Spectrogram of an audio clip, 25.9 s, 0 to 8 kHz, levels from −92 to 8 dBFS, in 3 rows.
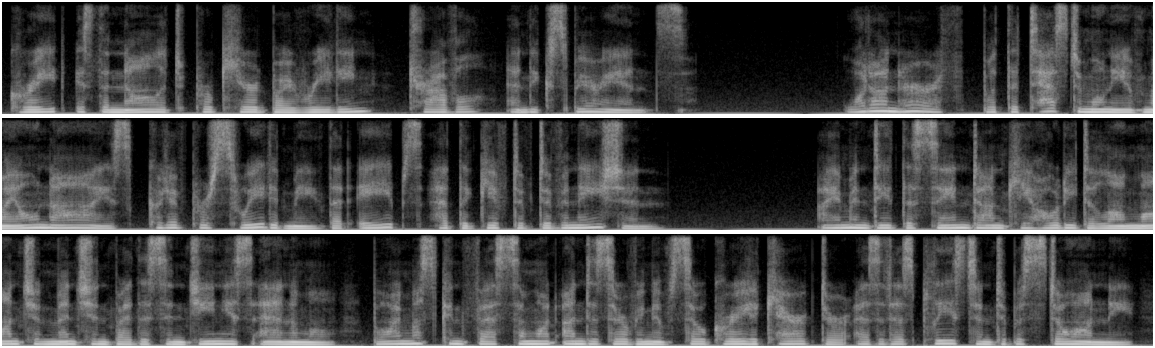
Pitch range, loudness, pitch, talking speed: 160-180 Hz, -20 LUFS, 170 Hz, 155 wpm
